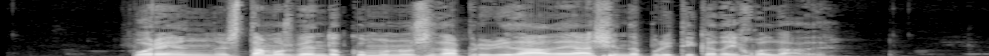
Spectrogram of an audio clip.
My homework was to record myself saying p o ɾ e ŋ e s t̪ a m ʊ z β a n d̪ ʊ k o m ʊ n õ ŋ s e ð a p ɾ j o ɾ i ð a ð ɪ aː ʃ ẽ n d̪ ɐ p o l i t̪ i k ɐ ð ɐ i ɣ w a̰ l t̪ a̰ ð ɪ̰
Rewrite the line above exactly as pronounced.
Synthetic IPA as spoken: p o ɾ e ŋ e s t̪ a m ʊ z β e n d̪ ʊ k o m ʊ n õ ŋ s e ð a p ɾ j o ɾ i ð a ð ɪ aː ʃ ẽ n d̪ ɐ p o l i t̪ i k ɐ ð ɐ i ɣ w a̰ l d̪ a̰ ð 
